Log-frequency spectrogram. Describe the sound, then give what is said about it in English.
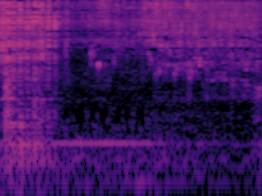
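Carbonated water poured into a glass of red cabbage solution, spluttering and splashing loudly at first, then settling into a steady fizzing and bubbling. No voices. “Wow, well, it obviously spluttered a bit to begin with, but the colour difference is really obvious.”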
